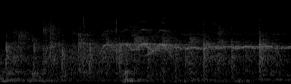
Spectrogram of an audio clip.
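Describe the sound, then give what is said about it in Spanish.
An audience at Las Cazuelas restaurant in Apodaca, Nuevo León, applauds for three seconds, a dense, even crackle of many hands clapping at moderate volume, with a thin high sustained tone running through the latter part. “Fuerte el aplauso para la,”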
